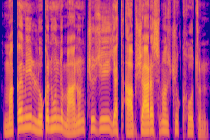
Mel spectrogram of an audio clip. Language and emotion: Kashmiri, neutral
